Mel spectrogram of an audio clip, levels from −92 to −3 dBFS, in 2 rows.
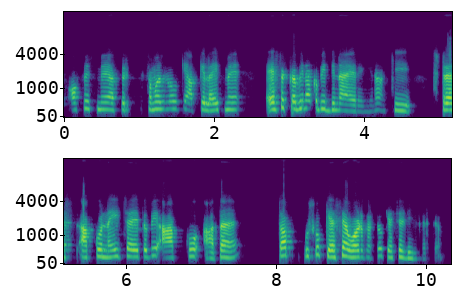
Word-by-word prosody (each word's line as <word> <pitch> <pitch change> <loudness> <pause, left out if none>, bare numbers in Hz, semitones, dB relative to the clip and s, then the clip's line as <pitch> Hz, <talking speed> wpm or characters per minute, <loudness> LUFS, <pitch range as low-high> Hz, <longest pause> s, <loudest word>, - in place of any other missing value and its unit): Office 225 +3 -8
में, 215 0 -4
या 205 - +2
फिर 205 0 -5 0.3
समझ 225 +2 0
लो 225 +1 -7
कि - - -9
आपके 190 +2 -2
लाइफ 190 +1 -1
में 210 0 -3 0.5
ऐसे 215 +5 -1
कभी 225 +1 +4
ना 240 - +2
कभी 230 -1 -2
दिना 195 -1 +2
आए 175 -2 +1
रहेंगे 160 -1 -22
ना 200 - -5 0.2
कि 180 -4 -6 0.3
स्ट्रेस 200 0 +5 0.2
आपको 185 +3 +2
नहीं 195 +2 -1
चाहिए, 205 -2 +3
तो 200 - -2
भी 235 +3 -6
आपको 180 +4 +2 0.2
आता 185 +3 +4
है। 175 - -3 0.6
तो 230 - +7
आप 240 0 +1
उसको 240 +4 -4
कैसे 195 +3 +5
अवॉइड 195 -2 +7
करते 185 +4 -8
हो, - - -12
कैसे 190 +1 -2
डील 170 -3 -8
करते 155 - -23
हो? - - -24
200 Hz, 225 wpm, -24 LUFS, 185-215 Hz, 0.6 s, तो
